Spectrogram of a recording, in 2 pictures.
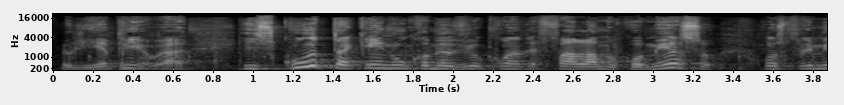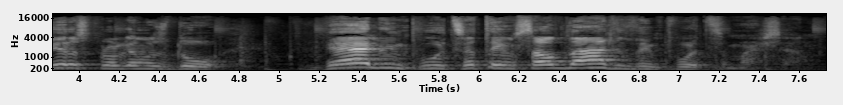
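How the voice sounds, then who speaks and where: Speaking into a studio microphone in a small studio, a middle-aged comedic radio host jokes, rambles, and reads out news items with his pitch rising and falling. He sounds expressive, a little fast, and a bit bright, with faint music in the background.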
